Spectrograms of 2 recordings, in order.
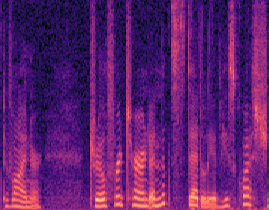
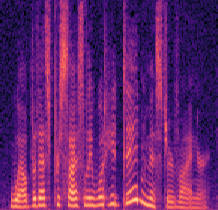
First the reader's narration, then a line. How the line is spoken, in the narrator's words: he exclaimed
